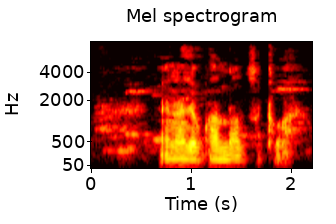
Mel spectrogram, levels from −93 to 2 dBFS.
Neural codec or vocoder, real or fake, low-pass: none; real; 7.2 kHz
